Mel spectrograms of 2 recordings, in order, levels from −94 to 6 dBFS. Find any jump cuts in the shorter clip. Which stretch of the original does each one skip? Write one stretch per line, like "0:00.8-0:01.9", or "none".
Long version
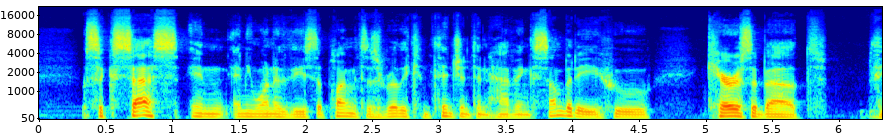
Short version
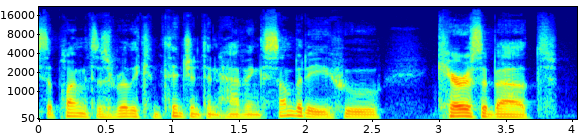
none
